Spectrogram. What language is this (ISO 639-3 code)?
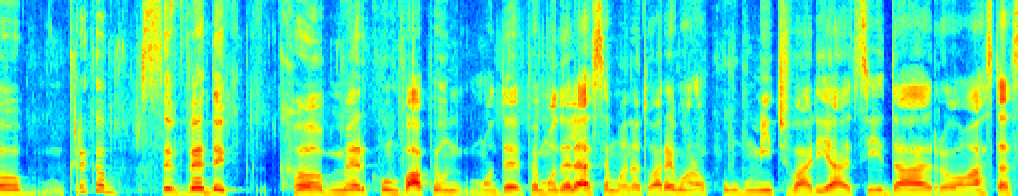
ron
